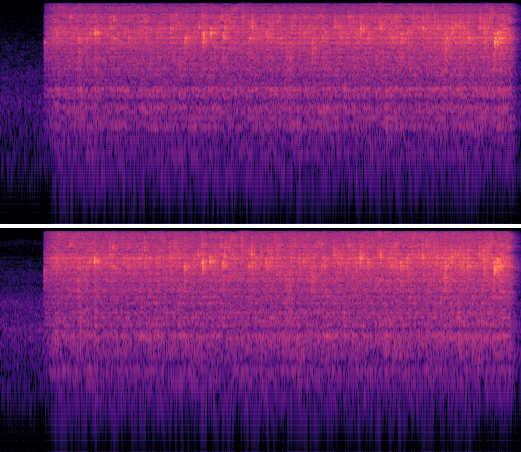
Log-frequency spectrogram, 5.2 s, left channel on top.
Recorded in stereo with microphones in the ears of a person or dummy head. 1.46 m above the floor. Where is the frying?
85° right, 2.5 m.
